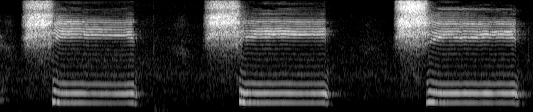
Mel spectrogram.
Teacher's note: زبان کے بیچ کے حصے سے شین ادا ہوتا ہے جیسے جیم ادا ہوا تھا.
